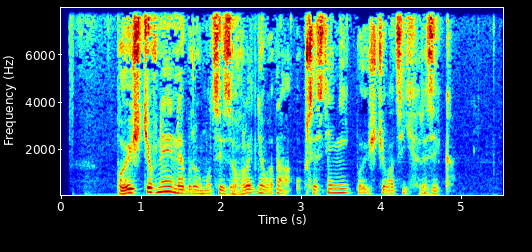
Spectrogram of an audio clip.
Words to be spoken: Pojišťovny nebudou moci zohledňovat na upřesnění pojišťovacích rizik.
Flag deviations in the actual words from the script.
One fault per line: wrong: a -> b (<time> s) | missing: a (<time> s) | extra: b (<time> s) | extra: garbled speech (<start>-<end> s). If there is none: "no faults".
no faults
